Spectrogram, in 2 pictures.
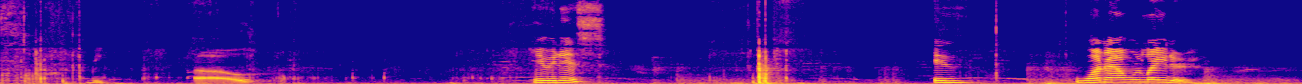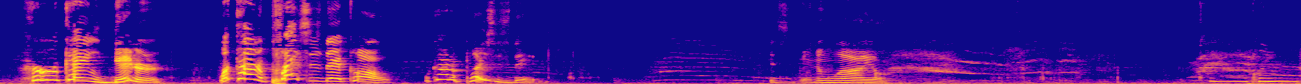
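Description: A young boy talks close by.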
